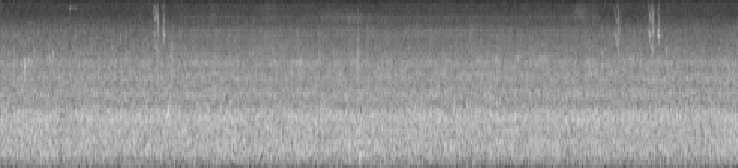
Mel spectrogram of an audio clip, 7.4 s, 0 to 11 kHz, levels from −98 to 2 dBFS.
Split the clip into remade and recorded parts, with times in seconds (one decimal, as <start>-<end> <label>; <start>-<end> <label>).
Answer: 0.0-1.8 recorded; 1.8-6.0 remade; 6.0-7.4 recorded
